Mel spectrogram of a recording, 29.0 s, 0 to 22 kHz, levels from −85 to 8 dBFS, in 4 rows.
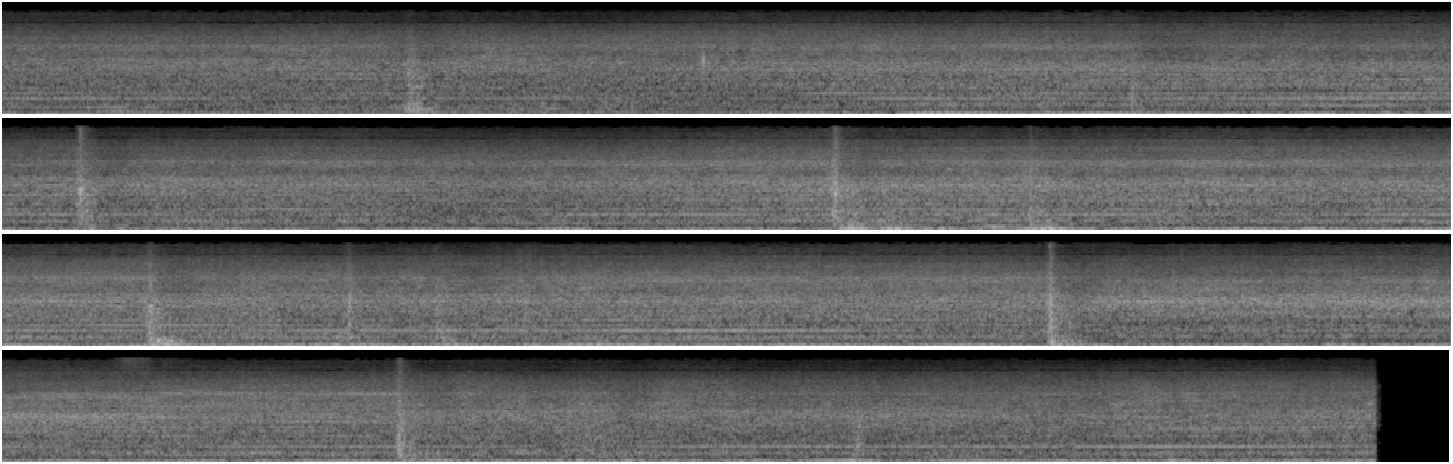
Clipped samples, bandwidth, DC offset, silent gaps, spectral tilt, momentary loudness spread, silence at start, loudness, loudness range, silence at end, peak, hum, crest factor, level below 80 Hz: under 0.1%; 16 kHz; under 0.1%; none; -2 dB/octave; 4 LU; 0 s; -27 LUFS; 3 LU; 0.35 s; -6 dBFS; none; 22 dB; -34 dBFS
